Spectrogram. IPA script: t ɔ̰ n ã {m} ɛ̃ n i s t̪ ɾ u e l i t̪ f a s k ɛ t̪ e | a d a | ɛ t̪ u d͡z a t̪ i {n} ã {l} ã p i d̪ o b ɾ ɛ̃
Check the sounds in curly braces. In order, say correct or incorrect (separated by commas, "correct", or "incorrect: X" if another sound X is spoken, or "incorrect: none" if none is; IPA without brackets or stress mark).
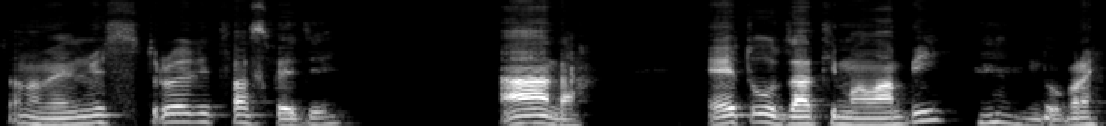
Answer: correct, incorrect: m, correct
